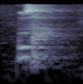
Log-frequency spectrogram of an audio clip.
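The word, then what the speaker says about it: Pusa (菩萨): Pusa. There we go. Say Pusa. That's the Sanskrit, that the Chinese pronunciation of Bodhisattva.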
